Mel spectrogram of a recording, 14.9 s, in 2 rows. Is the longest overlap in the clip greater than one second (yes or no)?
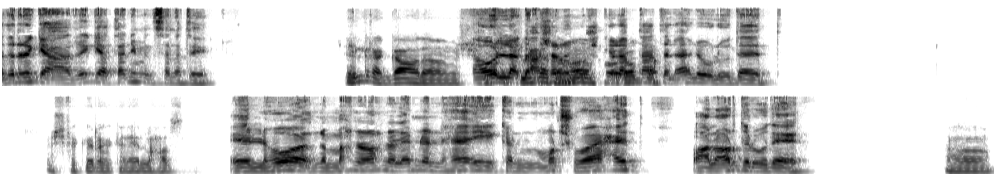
yes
